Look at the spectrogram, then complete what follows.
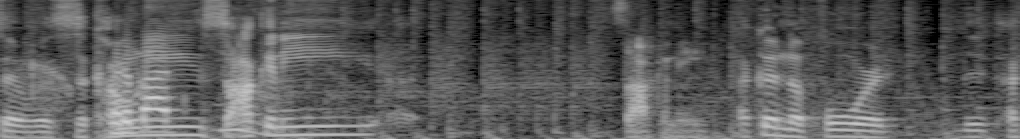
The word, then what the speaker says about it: Saucony: largest throwback episodes in there that's how you pronounce it is a combining Saucony saucony I couldn't afford I couldn't afford the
